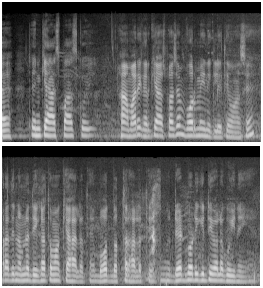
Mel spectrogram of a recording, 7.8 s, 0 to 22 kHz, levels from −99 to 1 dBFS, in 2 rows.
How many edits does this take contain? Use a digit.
2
